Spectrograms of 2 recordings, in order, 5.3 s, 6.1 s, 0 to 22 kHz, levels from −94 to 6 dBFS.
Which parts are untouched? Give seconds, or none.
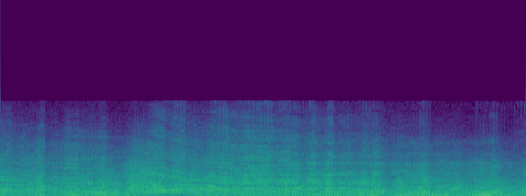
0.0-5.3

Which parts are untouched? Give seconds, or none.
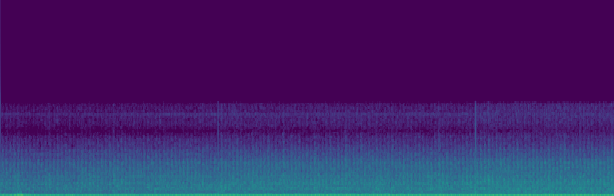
0.0-6.1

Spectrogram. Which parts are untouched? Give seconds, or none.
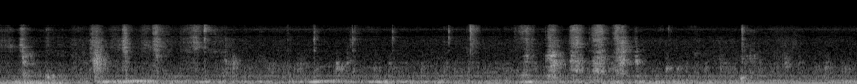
0.7-8.6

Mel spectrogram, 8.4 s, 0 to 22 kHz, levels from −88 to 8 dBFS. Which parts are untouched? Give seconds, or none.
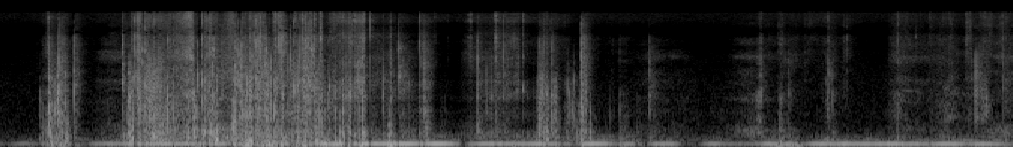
0.0-2.8; 4.5-8.4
